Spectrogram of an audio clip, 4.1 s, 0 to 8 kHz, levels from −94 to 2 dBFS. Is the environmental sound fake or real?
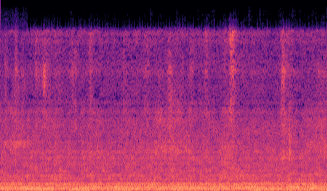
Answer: fake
